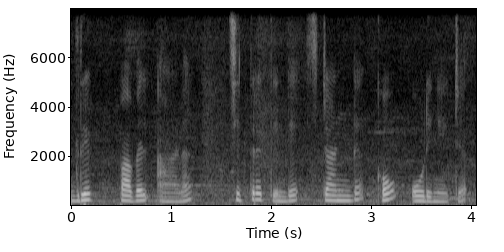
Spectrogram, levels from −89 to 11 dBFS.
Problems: low volume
